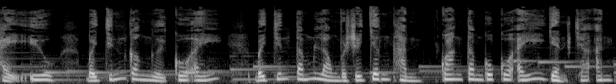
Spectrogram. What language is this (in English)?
Vietnamese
